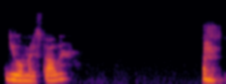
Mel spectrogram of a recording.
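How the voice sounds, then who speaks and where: A woman playing a polite, loyal office assistant in a drama table read, conversational and gently concerned. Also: medium pitch, fairly even intonation, slow, breathy edge, no room sound, muffled recording. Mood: concerned, helpful.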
